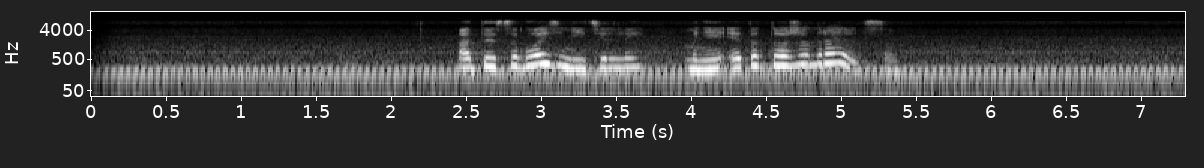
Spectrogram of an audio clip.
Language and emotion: Russian, positive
